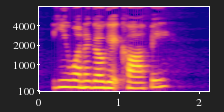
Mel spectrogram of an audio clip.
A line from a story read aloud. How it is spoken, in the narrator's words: Sam says, in an amused tone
